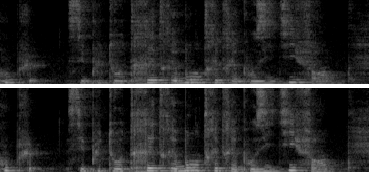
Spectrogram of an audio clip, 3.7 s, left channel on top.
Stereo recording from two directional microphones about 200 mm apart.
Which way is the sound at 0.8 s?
45° right (ahead or behind).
